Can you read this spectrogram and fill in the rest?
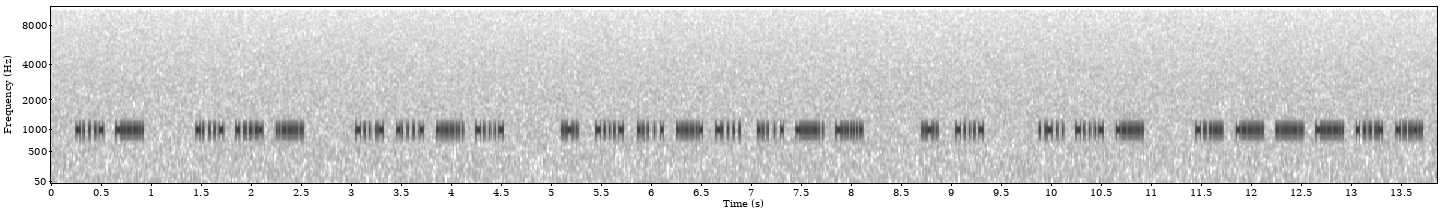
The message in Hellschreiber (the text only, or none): HE WAS MUCH INVOLVED IN THE …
